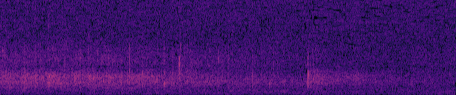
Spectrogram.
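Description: Faint, steady arena ambience, the low hum of a large, sparsely filled hall, with a couple of light ticks about a second in and again a half-second later.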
